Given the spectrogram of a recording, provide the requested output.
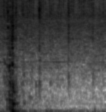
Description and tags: this sound is made using something in my kitchen, one way or another
percussion, hit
